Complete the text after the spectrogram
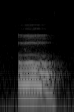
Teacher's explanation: most esl accents english as a second language accents they don't do the diphthong they actually just do oh and oftentimes it'll take the space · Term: pure o, pure O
